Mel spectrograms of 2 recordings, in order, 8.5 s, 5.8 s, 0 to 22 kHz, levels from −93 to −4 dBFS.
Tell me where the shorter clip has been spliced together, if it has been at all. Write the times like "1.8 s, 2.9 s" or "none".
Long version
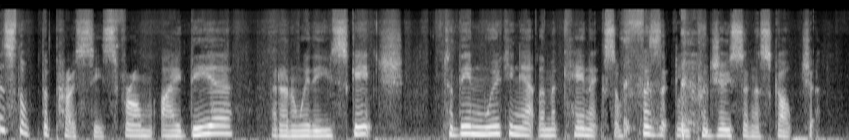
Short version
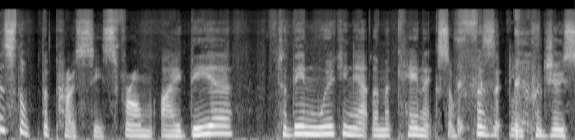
2.6 s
